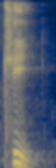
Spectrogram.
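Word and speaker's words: כִּי: So the call's the C-looking thing, and the Yoda's the other thing, and it's pronounced key.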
